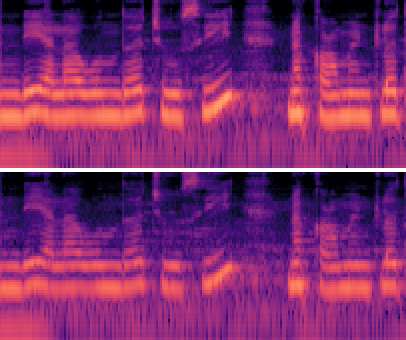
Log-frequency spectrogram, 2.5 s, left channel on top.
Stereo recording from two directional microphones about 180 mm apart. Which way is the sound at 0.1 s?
30° left (ahead or behind).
